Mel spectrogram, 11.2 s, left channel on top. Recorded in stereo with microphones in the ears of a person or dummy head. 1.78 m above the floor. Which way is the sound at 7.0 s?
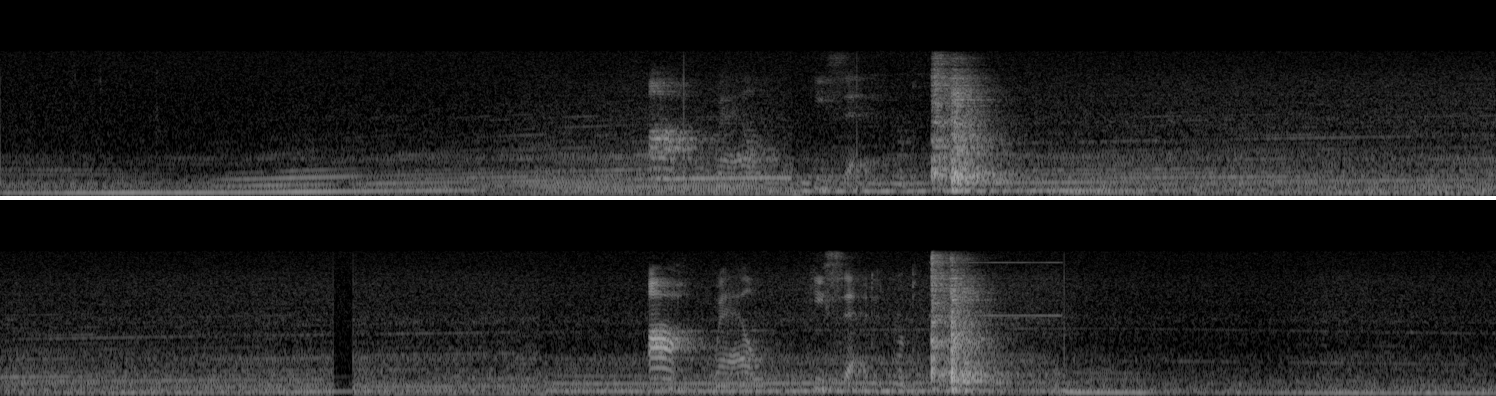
60° right (ahead or behind).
